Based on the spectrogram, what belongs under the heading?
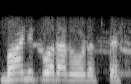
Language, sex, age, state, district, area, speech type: Kashmiri, female, 30-45, Jammu and Kashmir, Bandipora, rural, conversation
